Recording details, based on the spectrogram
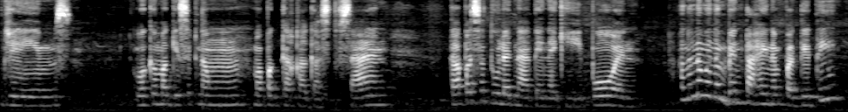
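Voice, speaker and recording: Young filipino woman, firm no-nonsense type, high sharp voice, radio drama. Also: lively intonation, moderate pace. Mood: firm, teasing. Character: principled, thrifty young working woman, feisty when cornered.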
